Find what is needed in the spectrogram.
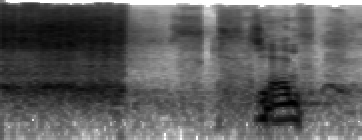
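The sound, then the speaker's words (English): A loud, steady rush of hissing air from an air compressor inflating a balloon lasts about a second, then cuts off, leaving quieter shuffling and a brief voice. “I've got this air compressor hooked up, and I got this balloon.”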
